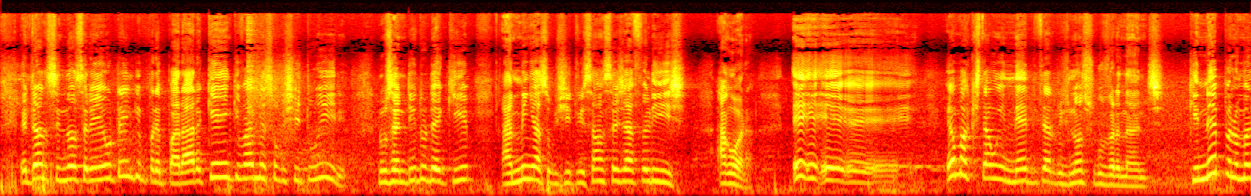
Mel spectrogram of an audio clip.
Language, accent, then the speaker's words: Portuguese; Angola; born there; nós não somos culpados de termos nascido em Angola e vivermos num regime como este.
